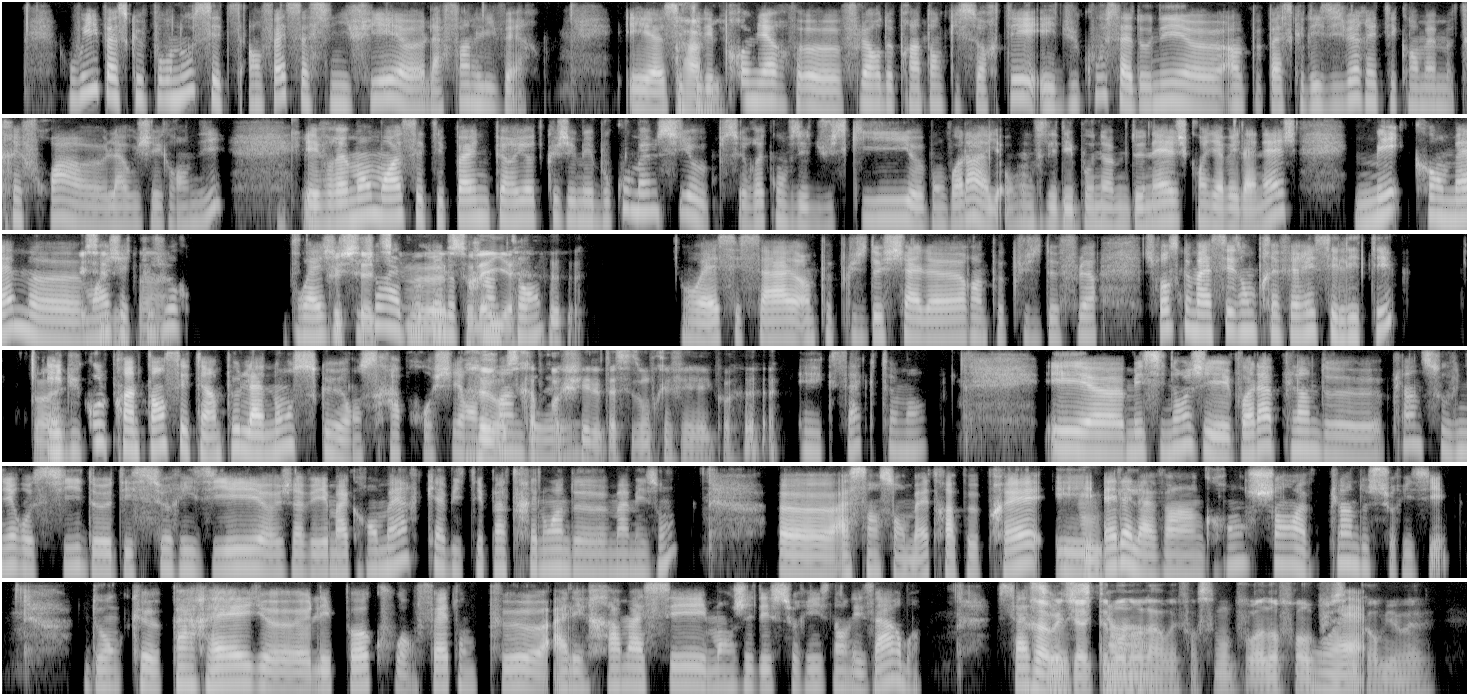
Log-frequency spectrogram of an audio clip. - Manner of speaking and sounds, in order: chuckle; chuckle; chuckle
- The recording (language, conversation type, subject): French, podcast, Quel souvenir d’enfance lié à la nature te touche encore aujourd’hui ?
